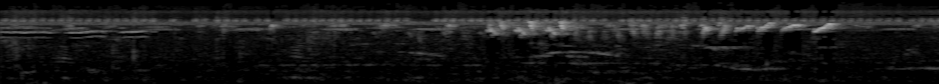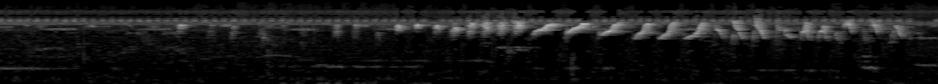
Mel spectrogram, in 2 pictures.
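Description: Purple sunbird singing: two bursts of rapid, high, sweeping twittering notes, the second longer and louder, over a steady high insect drone and faint calls of other birds.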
